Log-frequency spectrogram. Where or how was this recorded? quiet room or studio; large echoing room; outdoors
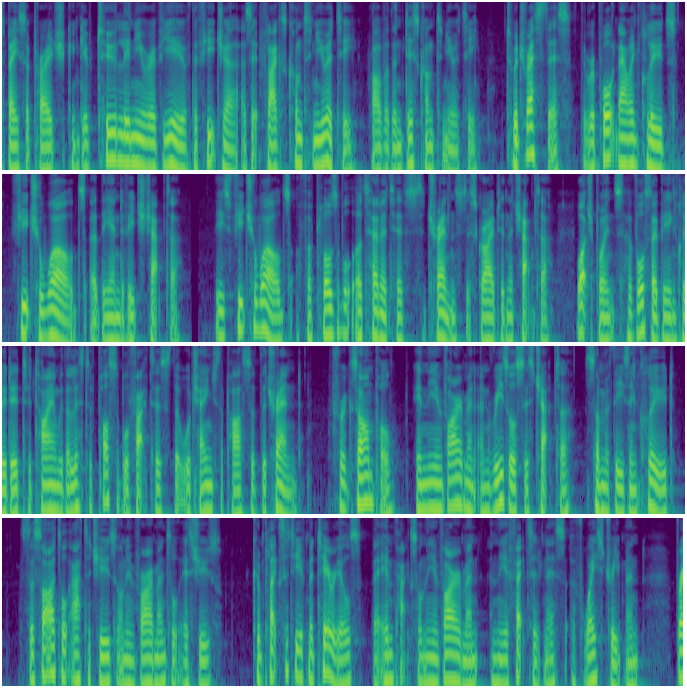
quiet room or studio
